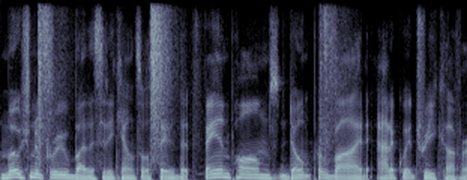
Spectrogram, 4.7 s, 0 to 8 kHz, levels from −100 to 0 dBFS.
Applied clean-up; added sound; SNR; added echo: neural mask model RNNoise.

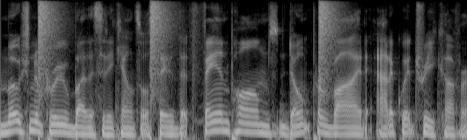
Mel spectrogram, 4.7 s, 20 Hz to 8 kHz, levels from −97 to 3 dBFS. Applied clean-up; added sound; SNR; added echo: none; Gunshot, gunfire; 8 dB; none.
